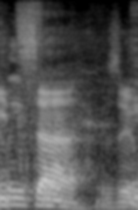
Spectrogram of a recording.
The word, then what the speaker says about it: Ivica Zubac: Ivica Zubac.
